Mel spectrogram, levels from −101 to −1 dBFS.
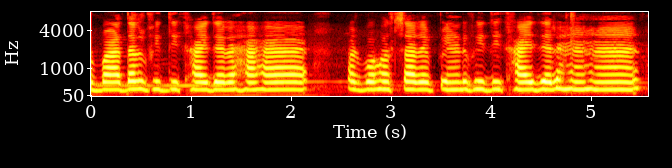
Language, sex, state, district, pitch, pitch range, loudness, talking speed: Hindi, female, Jharkhand, Palamu, 270 Hz, 260-275 Hz, -15 LUFS, 160 wpm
